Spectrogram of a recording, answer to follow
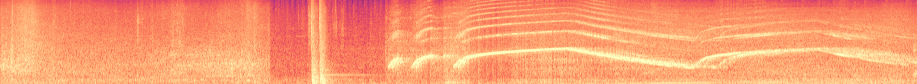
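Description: A sharp bang about six seconds in. Then an ambulance siren starts with a few short rising whoops and settles into a slow wail that rises and falls twice.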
